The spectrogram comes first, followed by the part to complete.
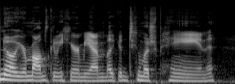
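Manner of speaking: usual speaking voice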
